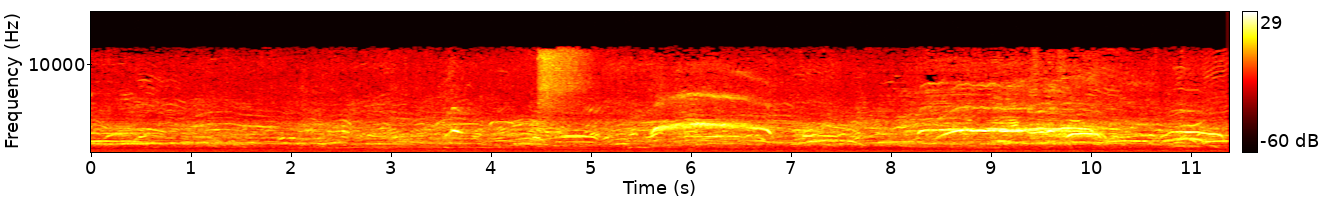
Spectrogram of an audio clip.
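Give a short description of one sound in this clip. A fire truck's engine hums steadily nearby.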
